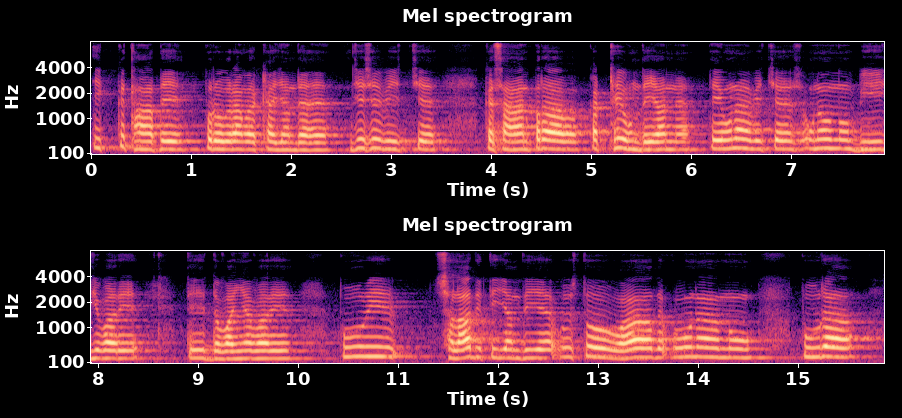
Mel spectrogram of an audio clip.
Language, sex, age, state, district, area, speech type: Punjabi, male, 45-60, Punjab, Fatehgarh Sahib, urban, spontaneous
